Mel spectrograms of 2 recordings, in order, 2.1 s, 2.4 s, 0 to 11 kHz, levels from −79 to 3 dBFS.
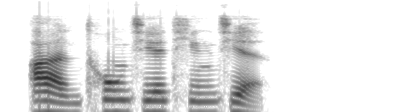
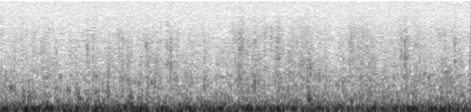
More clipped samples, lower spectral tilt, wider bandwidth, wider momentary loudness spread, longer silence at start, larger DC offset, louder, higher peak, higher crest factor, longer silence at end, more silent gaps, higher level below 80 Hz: neither; second, -3 dB/octave vs -8 dB/octave; about the same, 11 kHz vs 11 kHz; first, 12 LU vs 3 LU; first, 0.15 s vs 0 s; second, under 0.1% vs 1%; about the same, -23 LUFS vs -21 LUFS; about the same, -2 dBFS vs -4 dBFS; first, 22 dB vs 12 dB; first, 0.8 s vs 0 s; neither; second, -60 dBFS vs -18 dBFS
